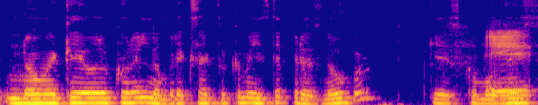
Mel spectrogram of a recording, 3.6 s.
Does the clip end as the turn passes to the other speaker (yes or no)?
yes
